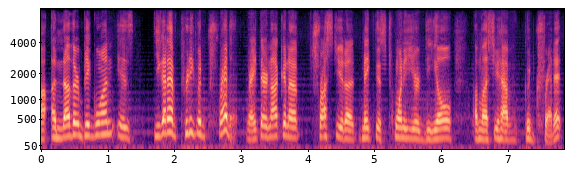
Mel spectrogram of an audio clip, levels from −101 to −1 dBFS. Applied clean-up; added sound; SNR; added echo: neural separator model SepFormer DNS4.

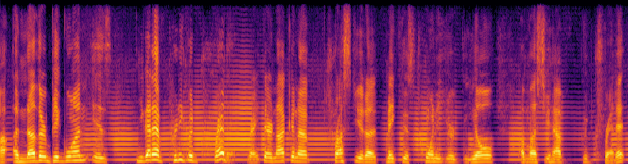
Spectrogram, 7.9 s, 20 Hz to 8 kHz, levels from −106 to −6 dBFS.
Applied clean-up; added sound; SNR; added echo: neural mask model RNNoise.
